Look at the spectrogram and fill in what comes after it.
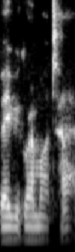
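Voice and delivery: small, quiet, sensitive, fragile, delicate voice. Retelling what the speaker's grandma said, holding their hand: imitating grandma's quiet, delicate voice. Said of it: "small, sensitive, quiet, delicate voice".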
